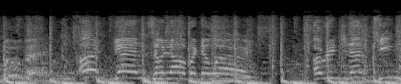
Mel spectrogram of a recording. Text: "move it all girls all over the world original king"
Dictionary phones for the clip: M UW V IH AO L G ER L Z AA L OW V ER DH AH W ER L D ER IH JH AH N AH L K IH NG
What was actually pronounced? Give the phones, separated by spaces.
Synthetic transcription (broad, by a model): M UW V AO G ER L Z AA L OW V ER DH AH W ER D ER IH JH AH N AH L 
